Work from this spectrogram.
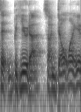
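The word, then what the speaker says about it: Buda: Austin suburbs right now and it is called bua do not be fooled if you don't live here it is not called Buddha you pronounce it bua so I don't want you to embarrass yourselves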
